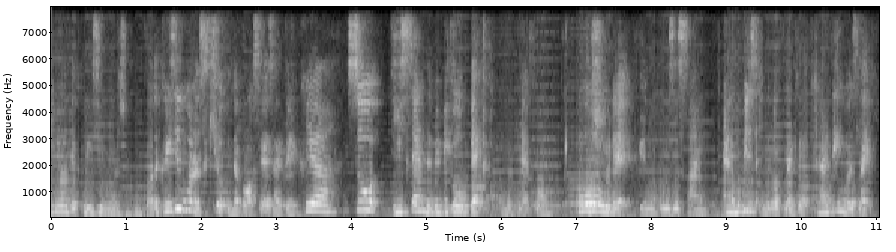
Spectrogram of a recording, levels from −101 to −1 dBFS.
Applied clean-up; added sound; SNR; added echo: neural separator model SepFormer DNS4.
